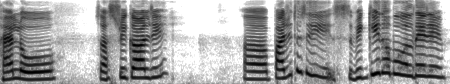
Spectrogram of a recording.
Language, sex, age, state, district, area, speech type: Punjabi, female, 45-60, Punjab, Amritsar, urban, spontaneous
